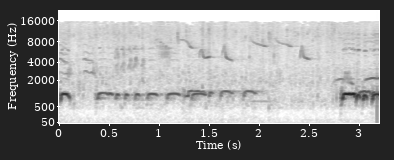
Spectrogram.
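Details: Spirited local zebra dove, a big-voiced 'khong' singer used as a lure: a long even chain of soft hollow coos, a pause, then a sudden loud rolling burst, with thin descending whistles from other birds.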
